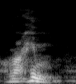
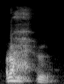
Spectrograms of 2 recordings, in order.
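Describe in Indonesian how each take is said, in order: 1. Kata itu punya vokal a lalu vokal i. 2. Kata itu punya vokal a dan tidak ada vokal kedua. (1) "Roknya fathah, ro. Al-lughatil fusha" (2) "Bisa dibaca khafif dengan sukun haknya"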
